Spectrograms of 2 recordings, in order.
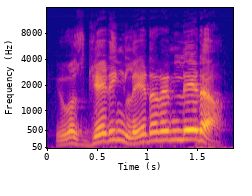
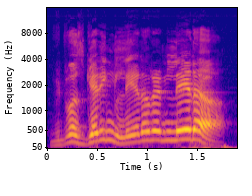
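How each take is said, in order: Both takes have the same delivery.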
